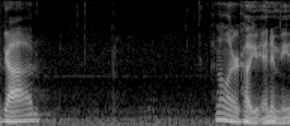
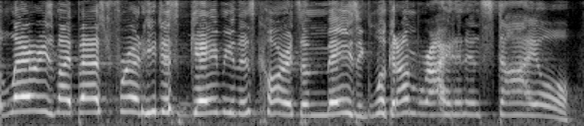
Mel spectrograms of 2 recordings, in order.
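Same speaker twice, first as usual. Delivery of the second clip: much higher, louder excited yelling; yelling out the window; 8 dB louder than usual. Pretend. Driver yelling about his friend's gift, much higher and louder. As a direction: shout your joy out the car window. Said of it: "you're yelling out the window".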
